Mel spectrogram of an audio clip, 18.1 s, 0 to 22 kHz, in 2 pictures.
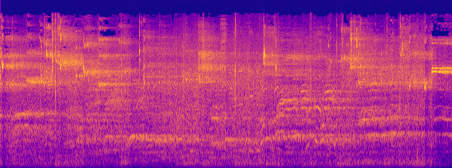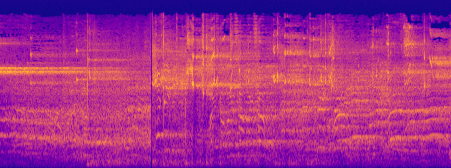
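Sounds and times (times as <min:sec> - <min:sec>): players calling out: 0:00.0 - 0:18.0
sneakers squeaking: 0:00.0 - 0:18.0.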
